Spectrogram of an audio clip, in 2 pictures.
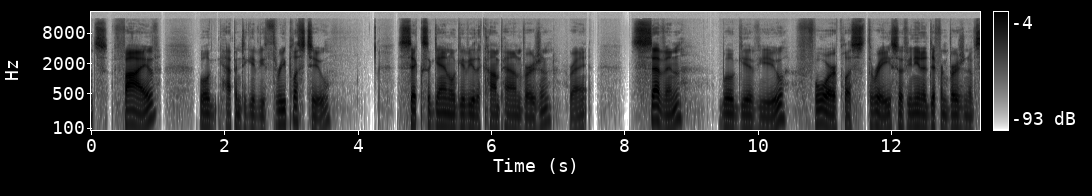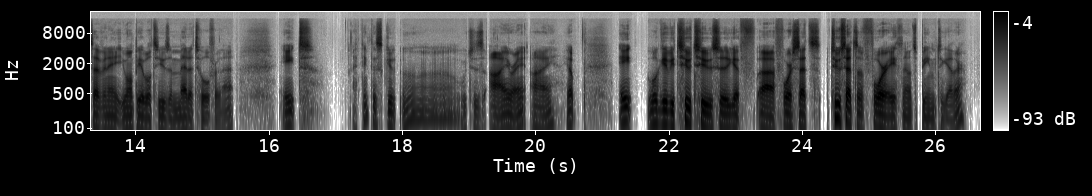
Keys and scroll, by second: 0.3 t, 0.8 t, 2.7 typing, 4.8-5.6 typing, 7.2 typing, 9.1-9.9 typing, 16.4-17.1 i, 18.7-20.4 typing, 22.2 typing.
